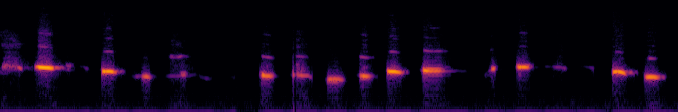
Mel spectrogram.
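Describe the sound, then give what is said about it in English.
A soft, melodic whistled healing song (icaro) as used in ayahuasca sessions: short separate notes rising and falling around a mid pitch, unhurried and chant-like, with brief pauses between phrases and no talking. “In ayahuasca sessions, for example, the Zikaros, which is through whistling.”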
